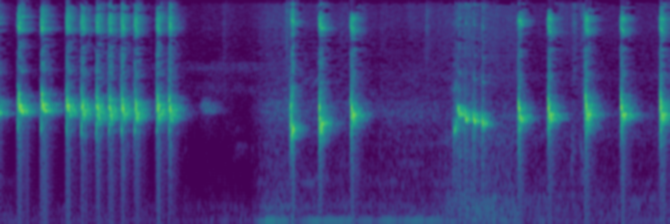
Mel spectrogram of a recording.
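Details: Lively female Yellow-vented Bulbul calling to a male: fast series of sharp repeated chips, a brief pause with low rumble, then more spaced chips and a short slurred phrase.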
